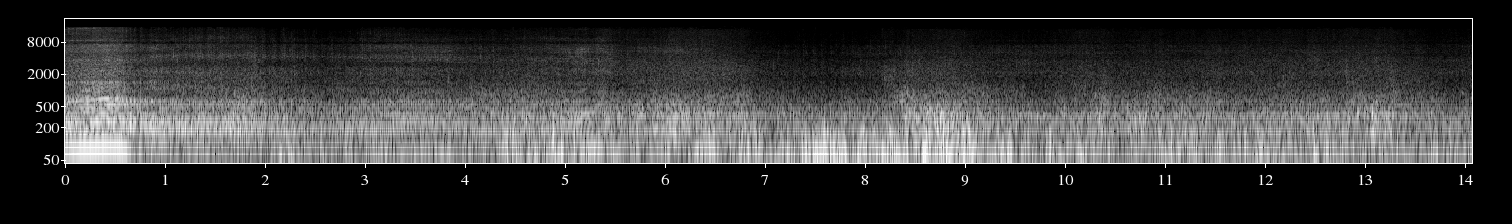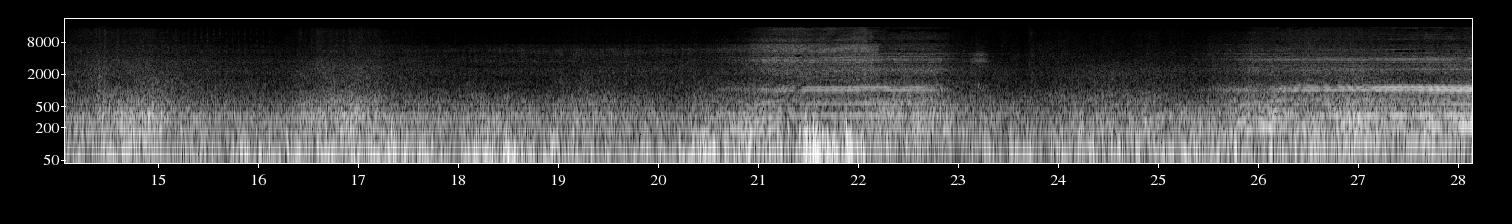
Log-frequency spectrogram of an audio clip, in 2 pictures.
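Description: Wind rushing over the microphone, with the motor of a radio-controlled Pilatus PC-6 Porter scale model running underneath. About three-quarters of the way through the motor's pitch rises sharply, and near the end it rises again and holds high as the model powers up for its takeoff run.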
